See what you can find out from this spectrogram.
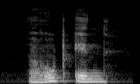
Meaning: inflection of inroepen: 1. first-person singular present indicative 2. second-person singular present indicative 3. imperative
- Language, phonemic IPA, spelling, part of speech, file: Dutch, /ˈrup ˈɪn/, roep in, verb, Nl-roep in.ogg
